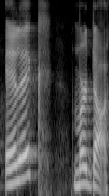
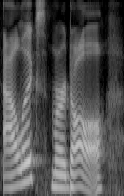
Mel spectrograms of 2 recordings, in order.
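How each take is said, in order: First: The first name ends with a k sound. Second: The first name ends with a ks sound. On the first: This is how the name is actually said. The speaker calls it right. "his name is pronounced" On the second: This is how the name looks when read. The speaker calls it wrong. "I would have pronounced it"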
